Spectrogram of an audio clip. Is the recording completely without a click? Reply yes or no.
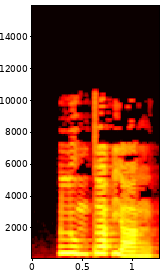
yes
